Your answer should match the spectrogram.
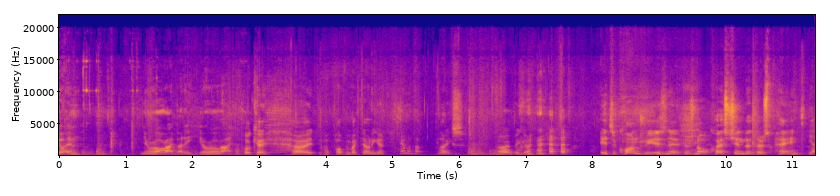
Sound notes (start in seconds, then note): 6.9 laughing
